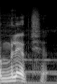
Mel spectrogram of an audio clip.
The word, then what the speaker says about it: Melech: ANAMMLECH या इसी प्रकार की कोई स्पेलिंग आप टाइप करेंगे, अनाम ANAM और म्लेच्छ। इसमें म्लेच्छ जो है वो हमारा वाला म्लेच्छ नहीं है, मेलेच्छ, मेलेच्छ शब्द जैसा है, MELECH इस प्रकार से।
